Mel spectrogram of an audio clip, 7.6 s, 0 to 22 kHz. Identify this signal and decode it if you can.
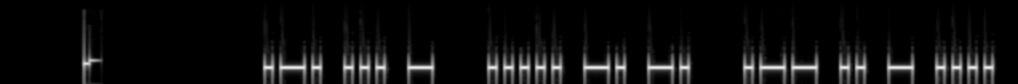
Morse code, heard as a keyed tone, about 20 wpm, 700 Hz. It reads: RST 5NN WITH
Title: Common QSO Phrases 20wpm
